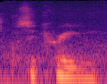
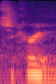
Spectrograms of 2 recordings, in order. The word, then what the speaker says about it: Skeru: It is spelled Skeru. Secrete. Like Atreyu, but Secrete.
